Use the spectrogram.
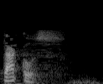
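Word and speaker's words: τάχος: demora en el original La palabra es tacos pero se escribe tachos verdad tacos y se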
